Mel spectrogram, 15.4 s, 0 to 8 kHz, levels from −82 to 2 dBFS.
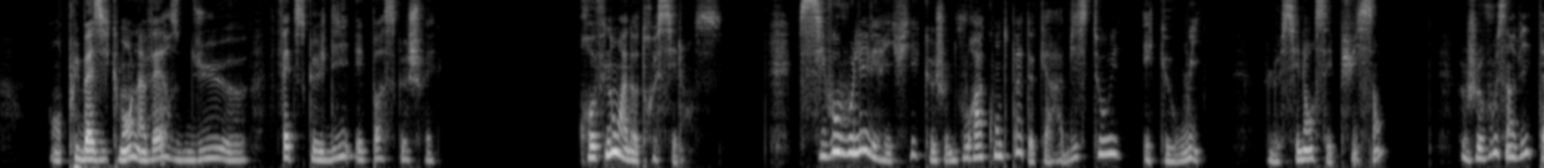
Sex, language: female, French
